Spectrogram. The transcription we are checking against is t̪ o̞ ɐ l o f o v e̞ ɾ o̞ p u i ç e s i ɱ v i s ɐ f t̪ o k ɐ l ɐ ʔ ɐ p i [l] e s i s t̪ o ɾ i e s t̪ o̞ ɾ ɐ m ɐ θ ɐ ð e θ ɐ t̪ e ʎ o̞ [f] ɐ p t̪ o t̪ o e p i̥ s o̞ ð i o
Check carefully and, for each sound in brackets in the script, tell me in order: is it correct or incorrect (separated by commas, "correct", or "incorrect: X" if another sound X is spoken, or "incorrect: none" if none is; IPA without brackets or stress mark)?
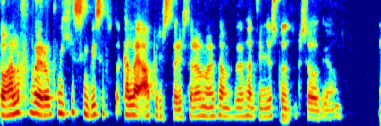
incorrect: ɾ, incorrect: s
